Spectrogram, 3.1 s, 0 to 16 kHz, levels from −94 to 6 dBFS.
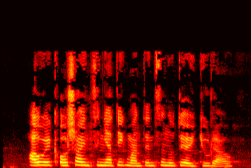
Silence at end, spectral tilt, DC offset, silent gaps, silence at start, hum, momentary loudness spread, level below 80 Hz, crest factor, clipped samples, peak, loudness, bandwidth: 0.25 s; -2 dB/octave; under 0.1%; none; 0.35 s; none; 12 LU; -70 dBFS; 20 dB; under 0.1%; -2 dBFS; -21 LUFS; 11.5 kHz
